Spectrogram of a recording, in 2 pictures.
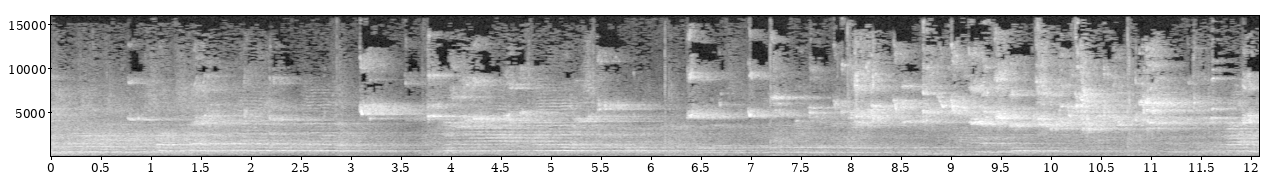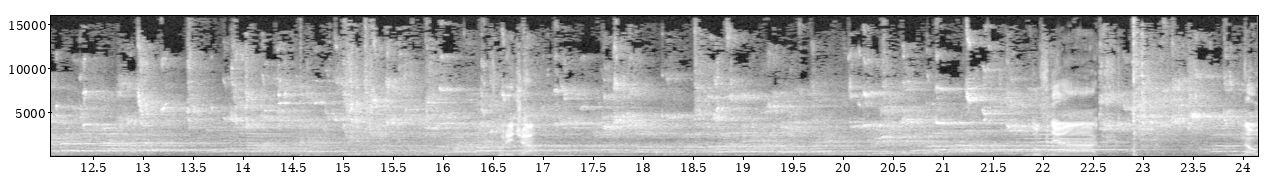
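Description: Basketball dribbling on a hardwood court in a large indoor hall, with players' and spectators' voices calling out throughout and a few sharp knocks in the second half.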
